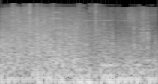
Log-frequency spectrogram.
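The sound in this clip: Small flying robot enemies pop in a video game shooter with a loud, dense blast of explosive noise and a heavy low rumble that fills the whole stretch without pause.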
